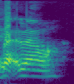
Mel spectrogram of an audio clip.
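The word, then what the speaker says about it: بقلاوة: You say Ba'lawa. Ba'lawa. Because in Arabic the is silent in the Levant accent.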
